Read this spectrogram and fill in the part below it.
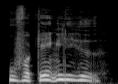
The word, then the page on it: uforgængelighed: ufʌˈgεŋˀəliˌheðˀ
